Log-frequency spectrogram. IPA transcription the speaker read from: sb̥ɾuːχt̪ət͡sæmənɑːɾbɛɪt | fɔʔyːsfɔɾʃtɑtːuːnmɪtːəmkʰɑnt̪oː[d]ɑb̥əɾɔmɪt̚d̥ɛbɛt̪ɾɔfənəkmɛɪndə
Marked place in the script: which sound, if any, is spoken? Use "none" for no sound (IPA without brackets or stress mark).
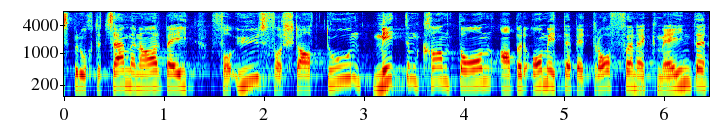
n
